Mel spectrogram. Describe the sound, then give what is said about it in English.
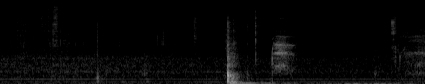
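A quiet sip of a drink: a sudden sharp clack, then a short soft slurp, followed by faint small swallowing and handling noises over a low steady hum, with no talking. “I gotta take a sip.”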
